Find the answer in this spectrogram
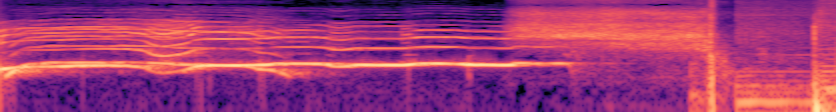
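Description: A high voice sings one long, wavering note for about three seconds, followed by a short hiss. Music with a low bass line starts near the end.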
